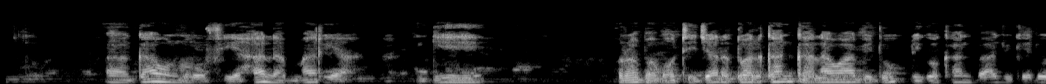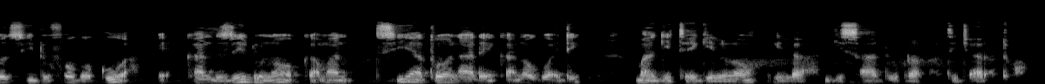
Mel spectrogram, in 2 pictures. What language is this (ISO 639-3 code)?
kcn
